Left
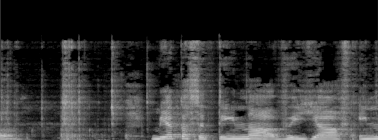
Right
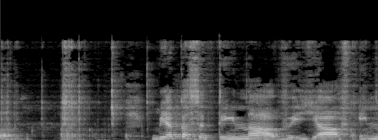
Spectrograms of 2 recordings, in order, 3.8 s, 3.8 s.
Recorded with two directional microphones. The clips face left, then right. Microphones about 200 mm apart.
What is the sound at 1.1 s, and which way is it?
A child's voice, 45° left (ahead or behind).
